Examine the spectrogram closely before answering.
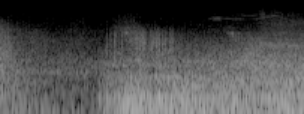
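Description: A rushing wall of fog roars loudly.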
